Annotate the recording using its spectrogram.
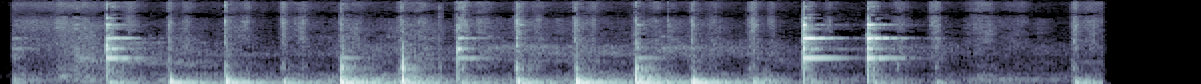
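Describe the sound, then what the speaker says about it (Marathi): A pestle striking a mortar while pounding gram flour, sesame, coconut and jaggery, a sequence of sharp hard knocks about every third of a second, several with bright clinking ring, tapering off near the end, without speech. "खोबरं घालून ते कुटून घेते आणि मग गूळ घालून कुटते"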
